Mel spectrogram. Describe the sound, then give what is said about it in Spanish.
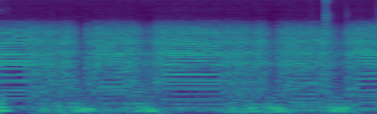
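A technical death metal track by a band from Sonora blasts at full volume, dense distorted guitars churning over rapid, pounding drum hits in a steady driving rhythm, with no one talking over it. “hacen un death metal técnico bastante chido, muy bien producido. Vamos a poner una canción que suena más o menos así.”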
